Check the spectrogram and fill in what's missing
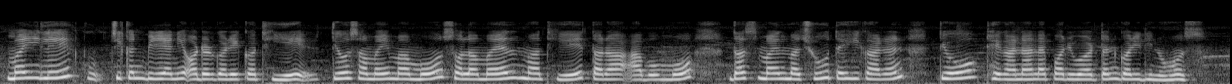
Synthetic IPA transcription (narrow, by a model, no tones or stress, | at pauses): mʌjlet͡sikʌnbiɾjaniʌrɖʌrɡʌɾekot̪ʰijet̪josʌmʌjmamosolamʌjlmat̪ʰijet̪ʌɾʌʌbʌmʌ | d̪ʌsmajlmat͡sʰut̪eɦikaɾʌn | t̪joʈʰeɡanalajpʌɾibʌrt̪ʌnɡʌɾid̪inuɦos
